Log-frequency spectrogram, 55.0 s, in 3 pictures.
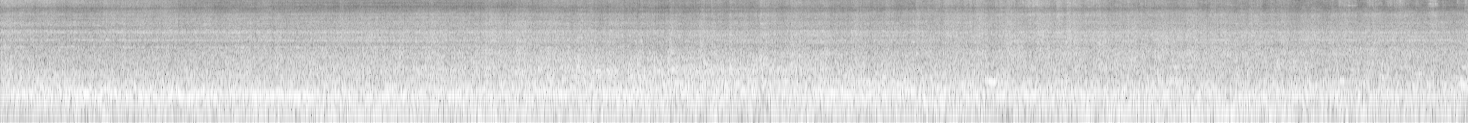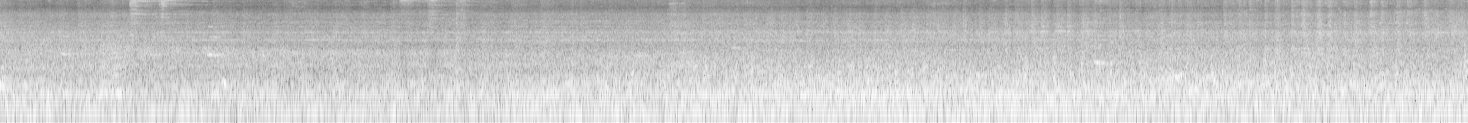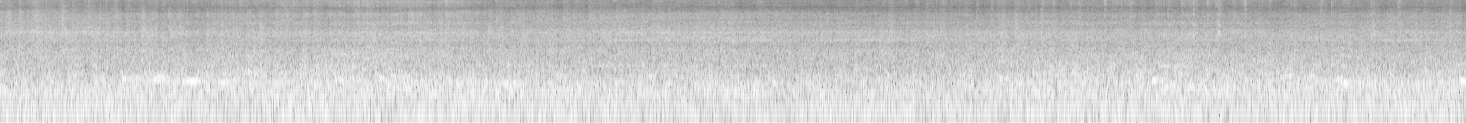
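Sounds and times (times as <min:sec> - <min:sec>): clickety-clack over rail joints: 0:00.0 - 0:55.0
train wheels rumbling on rails: 0:00.0 - 0:55.0
high-pitched wheel squeals: 0:20.0 - 0:21.7.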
